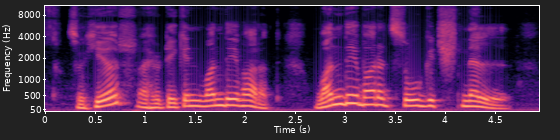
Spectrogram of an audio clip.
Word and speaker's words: Vande Bharat: So should we pronounce it as F sound or as V sound? Now Vande Bharat is not a German word. It is an Indian word. In Indian language, we say it as whatever, Telugu, Hindi, whatever the language is, we say it as Vande Va. So that's how Vande Bharat. That is the pronunciation of that particular word.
